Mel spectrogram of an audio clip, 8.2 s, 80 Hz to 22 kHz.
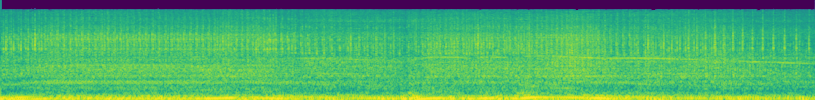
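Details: Mitsubishi Evo 9, warm idle; noise starts only after about 3 miles of driving: steady rapid ticking knock over an uneven, wavering rumble; owner unsure if valve tick or rod knock.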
